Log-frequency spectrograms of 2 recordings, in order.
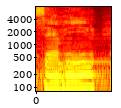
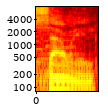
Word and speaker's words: Samhain: Everybody calls it Samhain because that's how it's spelled, but the traditional pronunciation of it is Samhain.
